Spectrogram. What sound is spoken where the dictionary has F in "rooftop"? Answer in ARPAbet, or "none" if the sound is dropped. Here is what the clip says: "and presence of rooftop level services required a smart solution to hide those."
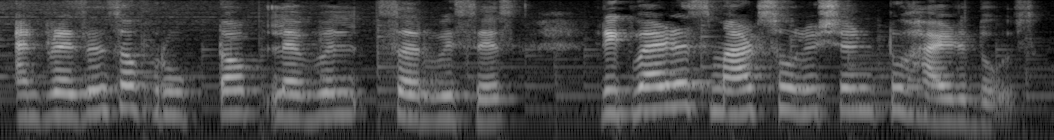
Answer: P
